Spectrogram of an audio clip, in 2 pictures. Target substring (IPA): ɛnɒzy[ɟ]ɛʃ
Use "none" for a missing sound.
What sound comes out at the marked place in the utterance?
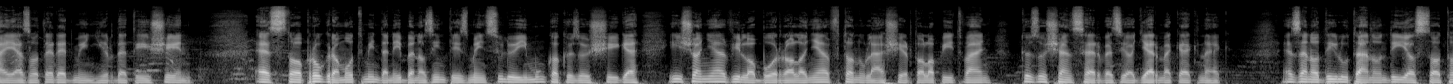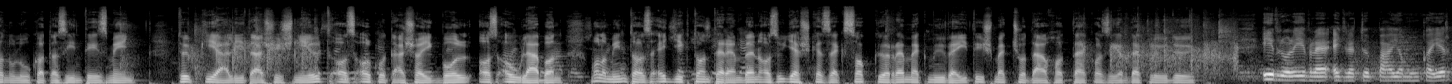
ɟ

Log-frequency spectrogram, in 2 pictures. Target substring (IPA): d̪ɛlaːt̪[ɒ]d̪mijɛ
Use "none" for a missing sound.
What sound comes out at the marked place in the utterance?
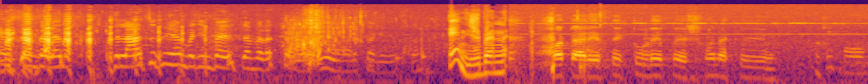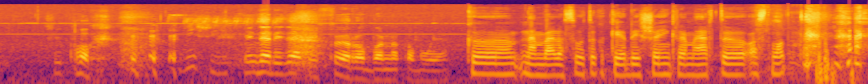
o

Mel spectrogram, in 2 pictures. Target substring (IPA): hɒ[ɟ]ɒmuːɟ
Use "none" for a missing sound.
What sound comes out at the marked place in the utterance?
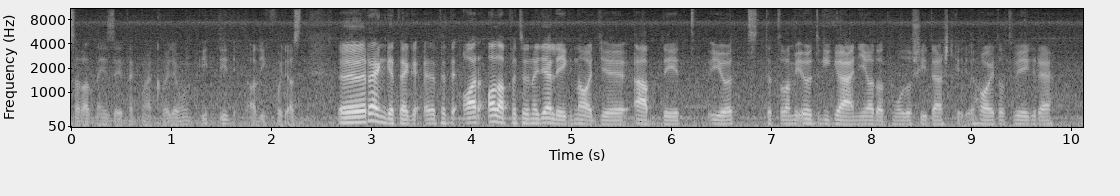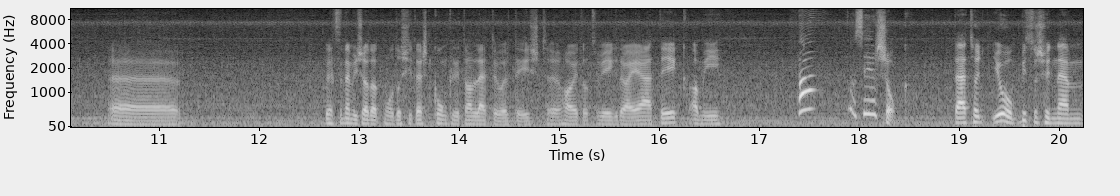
ɟ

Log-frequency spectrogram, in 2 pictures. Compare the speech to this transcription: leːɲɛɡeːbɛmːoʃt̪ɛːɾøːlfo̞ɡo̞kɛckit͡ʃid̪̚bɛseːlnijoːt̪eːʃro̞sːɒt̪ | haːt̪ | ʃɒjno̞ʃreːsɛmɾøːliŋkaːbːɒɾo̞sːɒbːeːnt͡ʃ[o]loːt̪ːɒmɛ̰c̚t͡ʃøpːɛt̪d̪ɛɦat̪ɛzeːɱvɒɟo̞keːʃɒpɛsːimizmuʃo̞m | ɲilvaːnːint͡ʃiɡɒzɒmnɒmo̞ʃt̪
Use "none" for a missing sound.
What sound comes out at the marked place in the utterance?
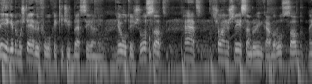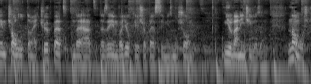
ɒ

